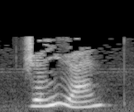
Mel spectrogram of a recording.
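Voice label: "人员" Mandarin Chinese; hsk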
